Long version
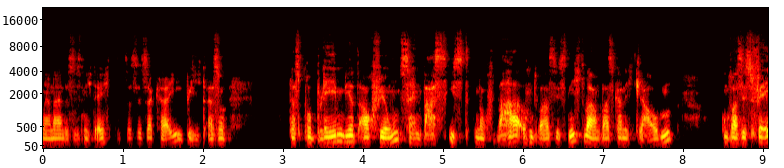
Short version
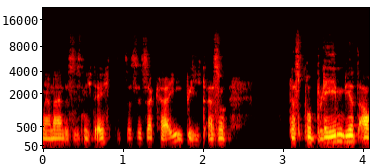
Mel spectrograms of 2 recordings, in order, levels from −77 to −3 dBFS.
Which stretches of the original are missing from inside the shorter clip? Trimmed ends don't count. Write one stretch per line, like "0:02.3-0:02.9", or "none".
none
